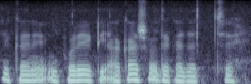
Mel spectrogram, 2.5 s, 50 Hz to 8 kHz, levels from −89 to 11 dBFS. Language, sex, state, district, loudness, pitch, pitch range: Bengali, male, Assam, Hailakandi, -15 LUFS, 145 Hz, 135-150 Hz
